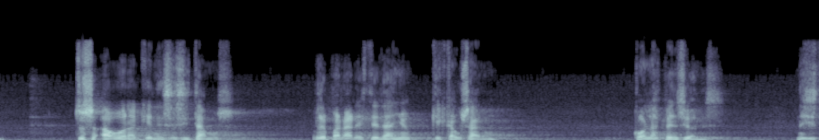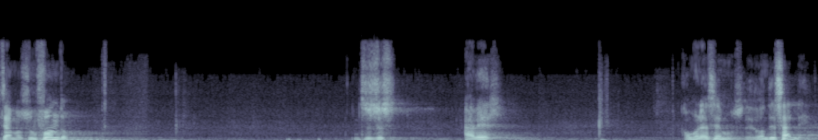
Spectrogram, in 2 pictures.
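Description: An elderly man speaks calmly into a microphone, in bursts with pauses.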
